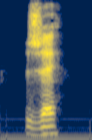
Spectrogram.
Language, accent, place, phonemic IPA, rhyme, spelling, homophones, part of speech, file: French, France, Lyon, /ʒɛ/, -ɛ, jais, geai / geais / jet / jets, noun, LL-Q150 (fra)-jais.wav
- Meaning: jet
